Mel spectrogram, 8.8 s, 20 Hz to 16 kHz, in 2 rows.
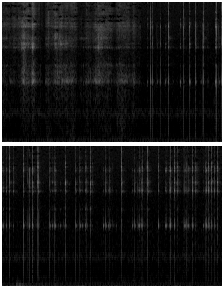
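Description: A small, solid, square glazed ceramic coaster with a whale print is held in both hands and tapped with long fingernails on its glossy face. For the first three seconds there is softer, scratchy handling, then a steady run of quick, sharp clicks with a bright glassy tone near 1.9 kHz that dies away almost instantly.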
